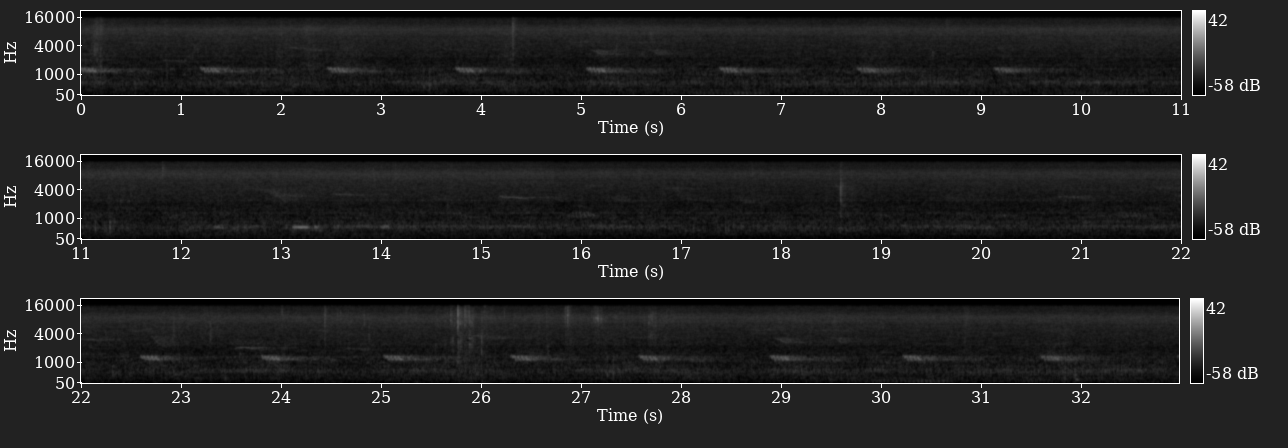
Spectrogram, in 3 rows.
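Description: A forest bird calling one short note over and over, about once every 1.3 seconds, falling silent for several seconds midway and then starting again, over a steady high hiss. A few sharp crackles come near the end.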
